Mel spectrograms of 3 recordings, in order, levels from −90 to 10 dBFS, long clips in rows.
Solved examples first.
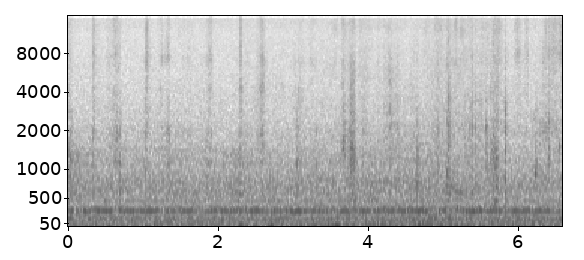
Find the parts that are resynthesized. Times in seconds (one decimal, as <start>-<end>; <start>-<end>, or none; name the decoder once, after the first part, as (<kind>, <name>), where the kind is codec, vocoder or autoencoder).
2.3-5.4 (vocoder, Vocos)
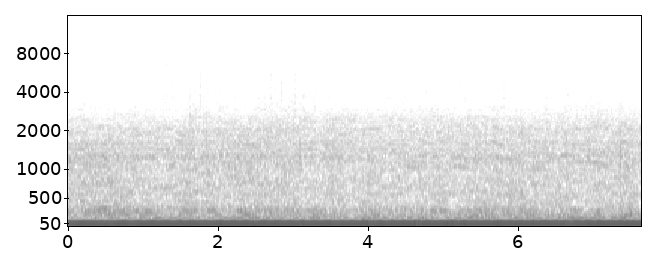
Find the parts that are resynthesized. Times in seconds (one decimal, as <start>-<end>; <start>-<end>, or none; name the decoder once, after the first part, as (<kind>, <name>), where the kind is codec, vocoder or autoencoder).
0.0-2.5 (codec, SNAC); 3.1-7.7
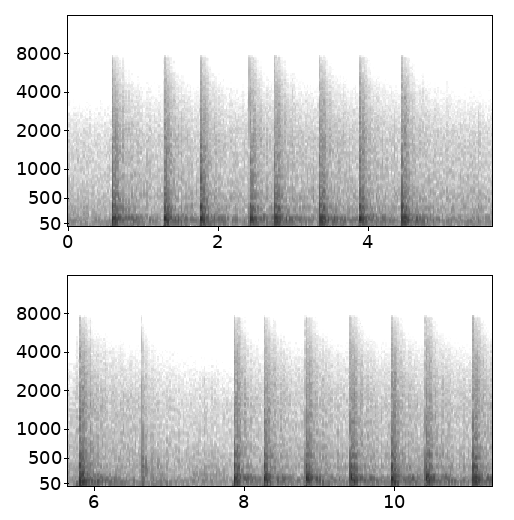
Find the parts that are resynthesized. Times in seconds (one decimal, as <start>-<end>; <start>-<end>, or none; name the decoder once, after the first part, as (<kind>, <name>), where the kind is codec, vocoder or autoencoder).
none

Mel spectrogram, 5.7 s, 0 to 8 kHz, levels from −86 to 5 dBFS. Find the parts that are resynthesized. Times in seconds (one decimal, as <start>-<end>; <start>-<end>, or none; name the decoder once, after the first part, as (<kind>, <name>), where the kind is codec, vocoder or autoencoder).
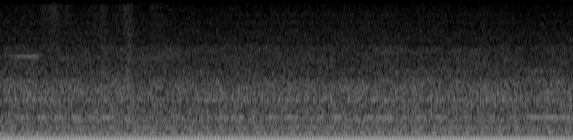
none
